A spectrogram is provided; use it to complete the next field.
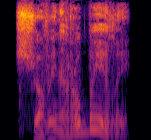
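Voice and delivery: startled, alarmed outcry. A young man lunges across the table to stop him, exclaiming. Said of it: "вигукнув він".

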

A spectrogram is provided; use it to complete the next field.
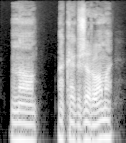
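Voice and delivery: ordinary delivery

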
